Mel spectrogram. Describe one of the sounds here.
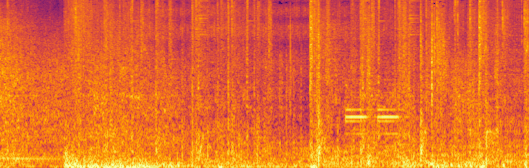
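Flames burst with a roar and crackle.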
